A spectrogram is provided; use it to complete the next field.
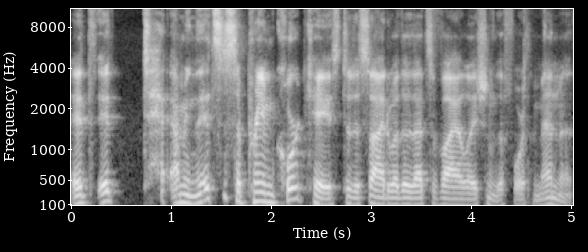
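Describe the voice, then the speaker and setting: A man with an unremarkable speaking voice talks at a fairly quick pace, medium in pitch, his intonation lively. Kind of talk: casual chat.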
